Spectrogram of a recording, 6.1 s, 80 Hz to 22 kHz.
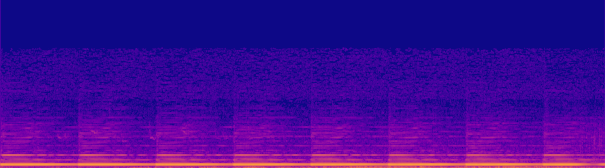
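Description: Background music: a steady bell-like tone re-struck on an even beat about every 0.8 seconds, over a low rumble.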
